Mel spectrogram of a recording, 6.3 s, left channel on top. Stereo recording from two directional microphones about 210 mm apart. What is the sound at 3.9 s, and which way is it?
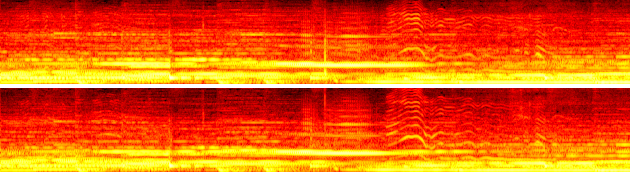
Music, 50° right (ahead or behind).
